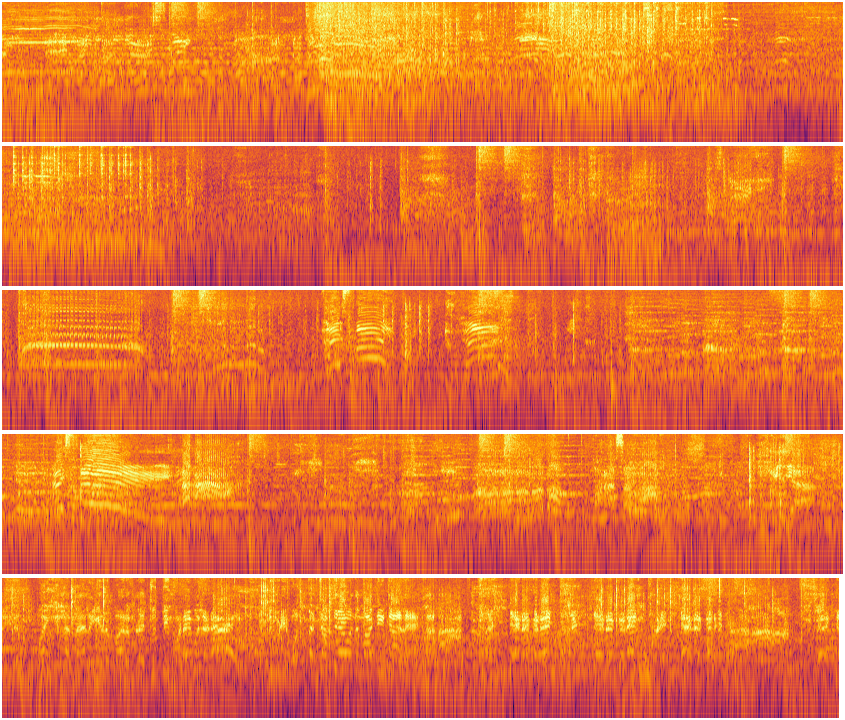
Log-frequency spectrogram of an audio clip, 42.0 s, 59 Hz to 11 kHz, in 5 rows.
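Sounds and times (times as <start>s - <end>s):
crackles and clicks: 0.0s - 23.1s, 25.7s - 42.0s
dramatic film score: 0.0s - 42.0s.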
